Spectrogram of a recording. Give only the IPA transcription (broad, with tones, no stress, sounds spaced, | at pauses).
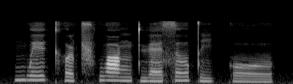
m w e˦ ɪ̯ kʰ ɤ˨ ʈ͡ʂʰ w ɑ˥˨ ŋ t̪ ɥ ɛ˨˦ s ɤ˦ t̪ i˨˦ k o˨˩ ʊ̯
